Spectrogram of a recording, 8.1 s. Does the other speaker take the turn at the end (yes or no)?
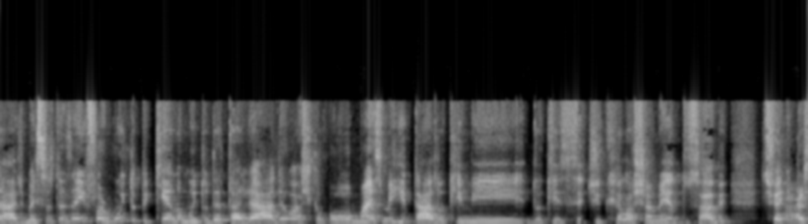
no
